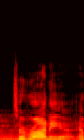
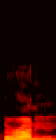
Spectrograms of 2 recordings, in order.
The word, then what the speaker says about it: Taroniah: Taroniah, am I saying that right? – Oh, yes. – Taroniah, yes.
